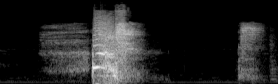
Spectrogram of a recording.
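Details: A young Chinese woman with allergy who later asks about rhinitis medicine, sneezing: a single wet sneeze with a voiced inhaling build-up, then a short sniff.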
